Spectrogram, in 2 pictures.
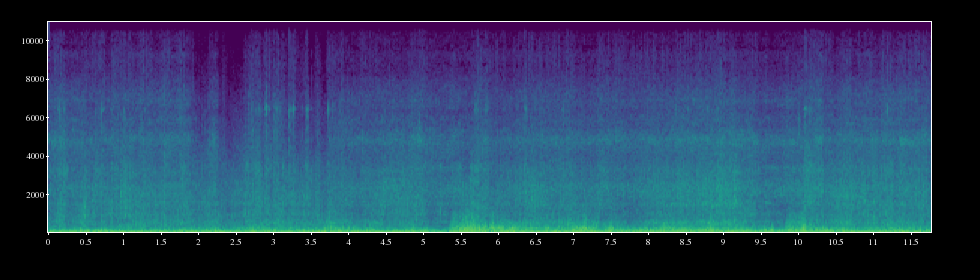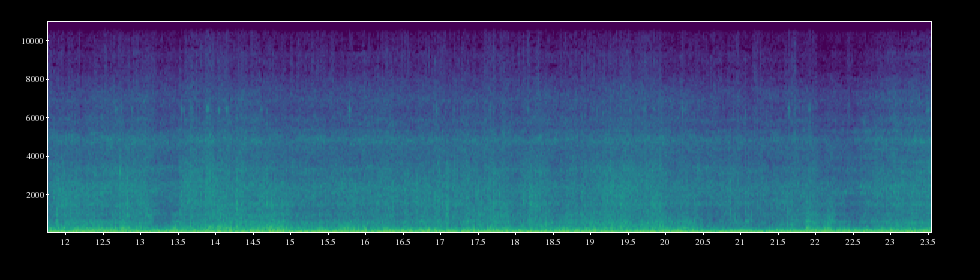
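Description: Steady, loud wind rush and low rumble on a handlebar-mounted camera's microphone as a mountain bike rolls fast down a dry dirt trail, with the tyres and bike rattling over the ground underneath.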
